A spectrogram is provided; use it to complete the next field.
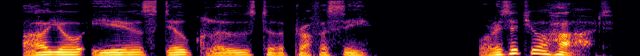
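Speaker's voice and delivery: gentle, soft manner. The king answers a confused monk about the prophecy, gently. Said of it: "the king said gently".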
